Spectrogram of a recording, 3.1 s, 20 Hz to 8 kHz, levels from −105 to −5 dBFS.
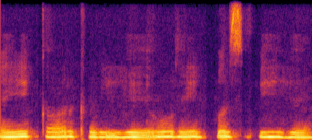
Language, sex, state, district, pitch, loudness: Hindi, female, Chhattisgarh, Raigarh, 235 Hz, -13 LUFS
